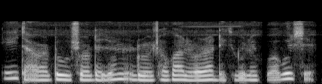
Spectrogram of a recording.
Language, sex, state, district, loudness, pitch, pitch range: Assamese, female, Assam, Sonitpur, -15 LUFS, 215 Hz, 205-245 Hz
